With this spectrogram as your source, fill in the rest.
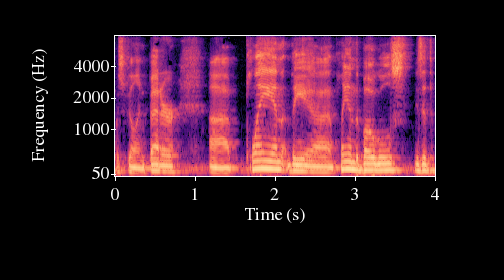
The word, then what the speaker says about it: Bogle: Playing the Bogles. Is it the Boggles or the Bogles? I can never remember. I believe Bogle is the actual pronunciation, but I have always gotten it in my head as Boggle.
